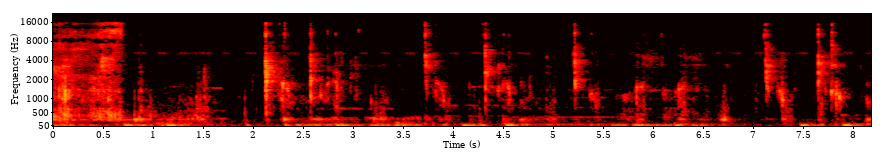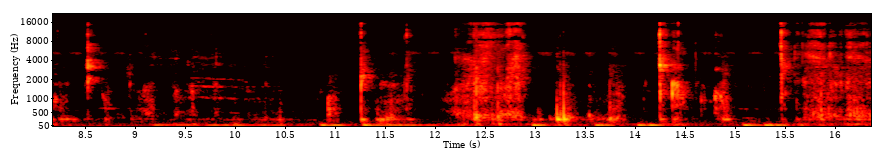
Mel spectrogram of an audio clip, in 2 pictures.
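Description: Close-up biting and crunchy chewing of raw unripe mango, with many short sharp crunches and wet mouth clicks. The bites are loudest about 12 seconds in and near the end.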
